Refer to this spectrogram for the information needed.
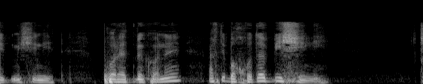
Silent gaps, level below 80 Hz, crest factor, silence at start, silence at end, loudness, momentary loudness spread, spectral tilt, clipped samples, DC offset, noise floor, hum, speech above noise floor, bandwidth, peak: none; -44 dBFS; 22 dB; 0 s; 0.95 s; -24 LUFS; 11 LU; -5.5 dB/octave; under 0.1%; under 0.1%; -66 dBFS; none; 42 dB; 7.6 kHz; -4 dBFS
